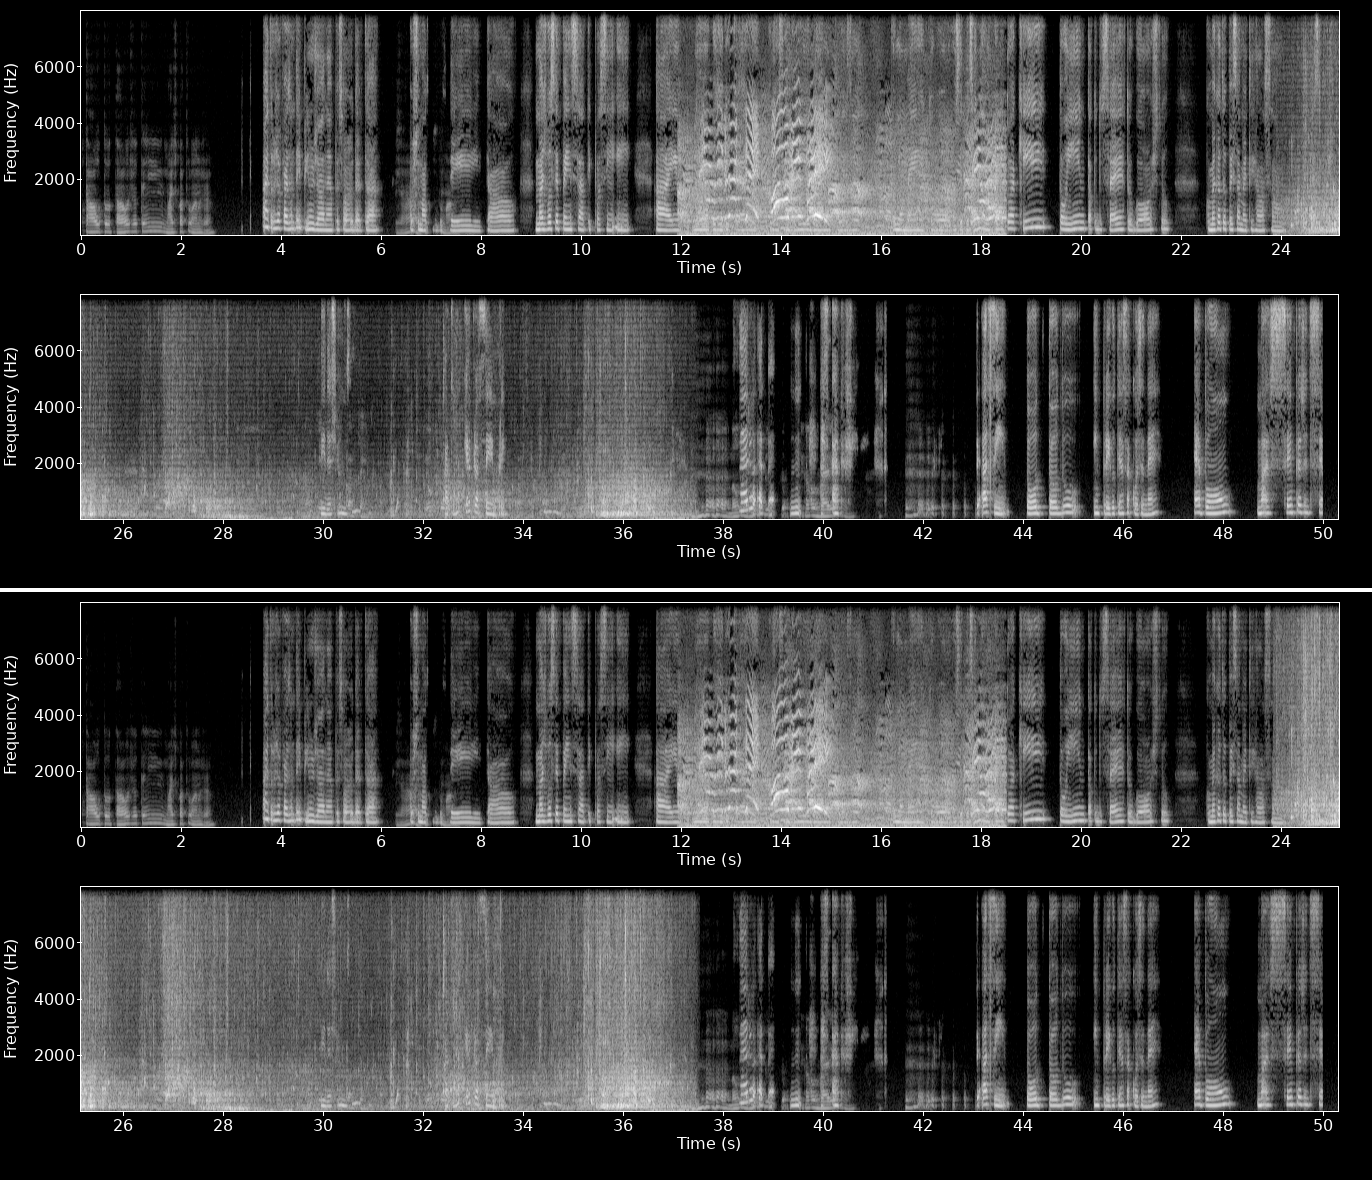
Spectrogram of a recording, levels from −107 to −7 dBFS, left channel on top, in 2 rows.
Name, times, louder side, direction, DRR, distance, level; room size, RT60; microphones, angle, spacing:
voice 1, 0.0-2.6 6.3-7.8 26.0-28.9 29.5-30.1 30.4-31.1 31.6-32.6 33.8-35.5 36.2-39.3 39.6-40.6 41.6-42.9, left 1 dB, 60° left, 4.8 m, -46 dB
voice 2, 3.6-6.0 6.6-11.0 11.5-15.7 16.2-21.8 22.5-24.1 24.6-25.3 29.9-30.7 32.4-33.7 34.4-34.7 38.3-39.0 39.3-40.6 41.0-41.2 43.1-43.7 44.1-45.1 45.4-46.7 47.4-48.2 48.7-50.0, left 4 dB, 40° left, 1.2 m, -29 dB
sound 1, 11.9-18.5, left 1 dB, 5° left, 0.3 m, -21 dB
Waves surf, 23.8-37.5, right 4 dB, 70° right, 1.1 m, -29 dB
head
